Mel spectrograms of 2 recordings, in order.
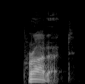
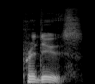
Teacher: In the first word, the first syllable is stressed, and therefore the P-R-O sounds like pro. And in the second word, the first syllable is reduced, and the P-R-O sounds like pr. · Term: stressed and reduced O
